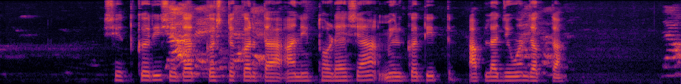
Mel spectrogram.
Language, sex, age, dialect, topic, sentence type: Marathi, male, 18-24, Southern Konkan, agriculture, statement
